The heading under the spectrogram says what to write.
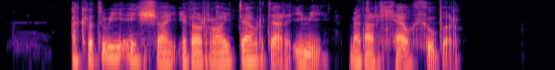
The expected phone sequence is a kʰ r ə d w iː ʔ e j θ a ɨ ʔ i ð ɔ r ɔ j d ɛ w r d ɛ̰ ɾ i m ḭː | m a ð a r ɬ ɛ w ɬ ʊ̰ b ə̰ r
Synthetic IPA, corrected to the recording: a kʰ r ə d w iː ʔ e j ʃ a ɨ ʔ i ð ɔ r ɔ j d ɛ w r d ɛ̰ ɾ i m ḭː | m ɛ ð a r ɬ ɛ w ɬ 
